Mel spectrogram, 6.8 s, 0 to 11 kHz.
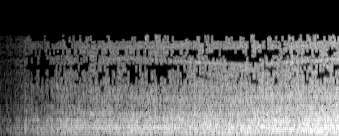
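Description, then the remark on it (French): A heavy locomotive rumbles into motion at Matéki train station at 2 p.m., a broad low mechanical roar that steadily builds in loudness over several seconds with no voices, while about 50 waiting people look on. “Une locomotive s'ébranle sous les regards de ces hommes et femmes obligés d'attendre.”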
